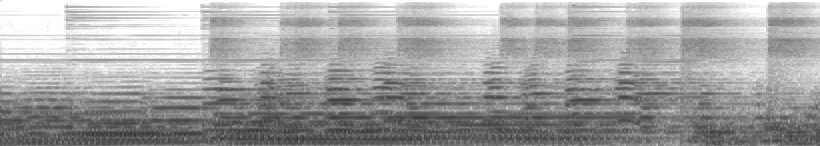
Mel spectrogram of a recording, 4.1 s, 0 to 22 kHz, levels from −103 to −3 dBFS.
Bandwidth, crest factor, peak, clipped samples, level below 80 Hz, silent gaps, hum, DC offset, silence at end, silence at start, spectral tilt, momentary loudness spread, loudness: over 20 kHz; 14 dB; -14 dBFS; under 0.1%; -48 dBFS; none; none; under 0.1%; 0 s; 0 s; -6 dB/octave; 6 LU; -29 LUFS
